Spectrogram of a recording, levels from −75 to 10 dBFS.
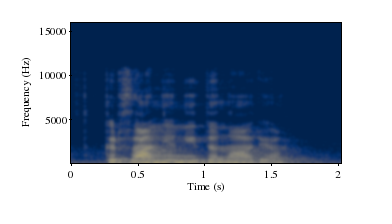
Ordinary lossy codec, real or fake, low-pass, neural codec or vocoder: none; real; 10.8 kHz; none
